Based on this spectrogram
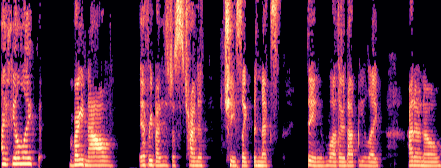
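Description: Over a quiet background, a woman speaks at a fairly slow pace in a somewhat breathy, medium-pitched voice. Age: 30s. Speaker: spiritual podcast co-host and entrepreneur. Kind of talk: casual chat.

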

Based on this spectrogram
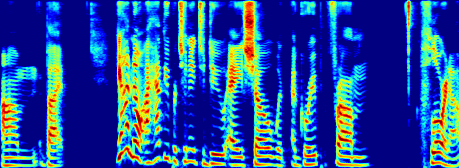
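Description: Speaking at a fairly slow pace, a man uses an animated tone in a fairly high voice with ordinary pitch variation. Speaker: podcast co-host, drag performer. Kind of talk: casual chat.

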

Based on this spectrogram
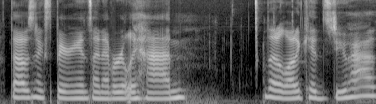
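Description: A woman talks at a very fast pace. The recording is very clean with a silent background. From Kentucky, Goshen. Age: 20s. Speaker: podcast guest. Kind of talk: casual chat.

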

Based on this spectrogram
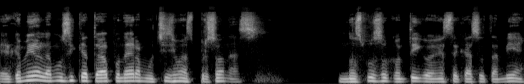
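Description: A man with an ordinary speaking voice and a fairly high pitch speaks at a fairly quick pace in a dry, close recording with no echo. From Valles Centrales, Oaxaca, Mexico. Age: 20s. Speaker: musician. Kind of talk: interview.

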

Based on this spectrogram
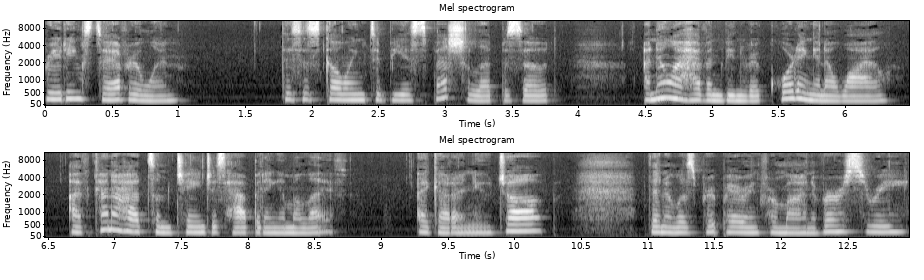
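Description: A woman's somewhat breathy, medium-pitched voice with a dark, mellow tone, fairly even intonation and a fairly quick pace broken by long, frequent pauses, on a very clean recording with a silent background. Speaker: podcast host. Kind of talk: guided meditation.

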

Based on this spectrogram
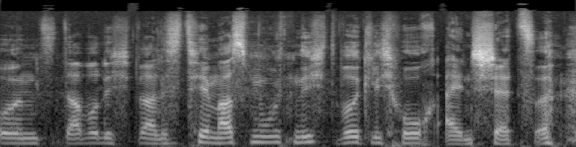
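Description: A man at a medium pitch, with a strong Swabian accent. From Swabia, southern Germany. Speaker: engineering student and choir singer. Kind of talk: casual interview. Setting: in a parked bus.

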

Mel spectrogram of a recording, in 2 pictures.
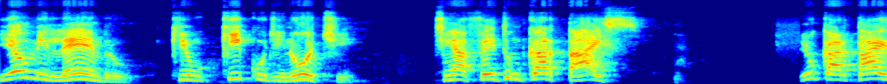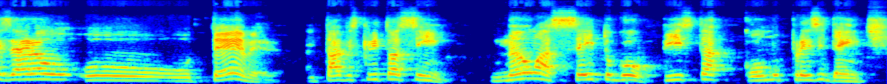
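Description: A very slow pace against a quiet background. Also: man, high pitch for a man, ordinary pitch variation. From São Paulo, east zone. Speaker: independent filmmaker and poet. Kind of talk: casual interview storytelling. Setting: online live stream. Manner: halting, repeats words.

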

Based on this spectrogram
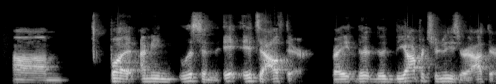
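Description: A man talks with vocal fry and a bright, sharp tone. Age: 20s. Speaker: financial advisor and entrepreneur. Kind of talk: casual interview chat. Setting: video call. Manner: animated.

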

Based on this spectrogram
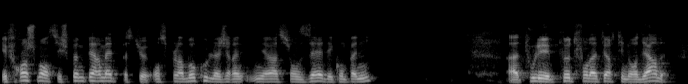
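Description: Against a quiet background, a man with a dark, mellow tone and fairly high pitch talks at a fairly quick pace with fairly even intonation and long, frequent pauses. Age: 30s. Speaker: startup CEO. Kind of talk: webinar panel discussion.

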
